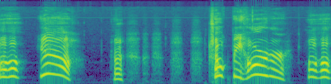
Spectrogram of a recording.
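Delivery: very high, loud, shrill strangled squeak. Joking about how the voice will sound: strangled Mickey Mouse voice. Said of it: "Like fucking B D S M Mickey Mouse".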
